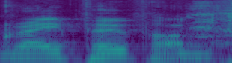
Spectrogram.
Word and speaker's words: Grey Poupon: Grey Poupon. – Grey Poupon. To rhyme with coupon.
